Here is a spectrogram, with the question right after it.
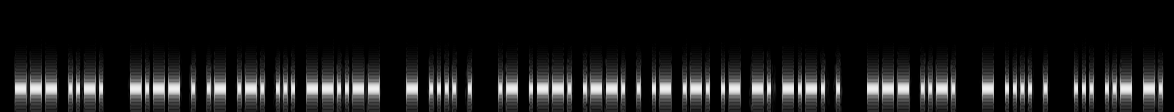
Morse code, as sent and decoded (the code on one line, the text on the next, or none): --- ..-. / -.-- . .- .-. ... --..-- / - .... / .- .--. .--. .- .-. .- -. -.-. / --- ..-. / - .... / ... ..- -.
OF YEARS, THE APPEARANCE OF THE SUN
